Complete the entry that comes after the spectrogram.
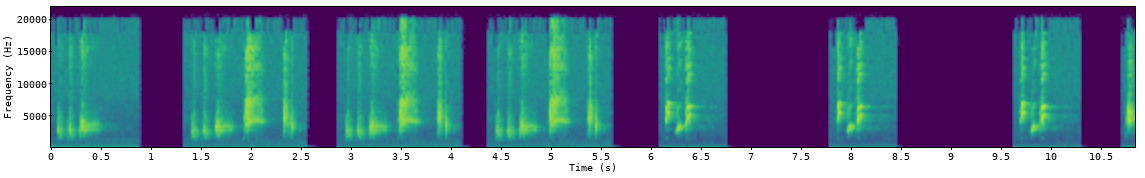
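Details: Blyth's reed warbler, a mimic, gives short bursts of high, chirpy notes, possibly imitating other birds, each under a second long, repeating every one to two seconds with abrupt silences between.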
